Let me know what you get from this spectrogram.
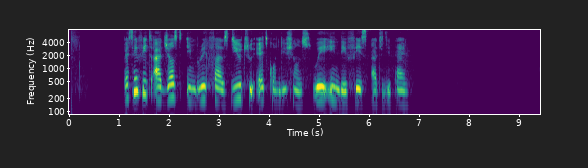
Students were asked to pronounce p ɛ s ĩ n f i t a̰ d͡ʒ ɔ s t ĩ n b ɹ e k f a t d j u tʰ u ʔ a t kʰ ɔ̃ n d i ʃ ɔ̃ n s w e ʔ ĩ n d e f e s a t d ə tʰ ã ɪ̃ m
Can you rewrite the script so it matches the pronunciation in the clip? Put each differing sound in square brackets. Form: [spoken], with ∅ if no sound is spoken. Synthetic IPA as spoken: p ɛ s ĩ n f i t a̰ d͡ʒ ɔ s t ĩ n b ɹ e k f a [s] d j u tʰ u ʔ [ɛ] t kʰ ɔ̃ n d i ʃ ɔ̃ n s w e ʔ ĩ n d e f e s a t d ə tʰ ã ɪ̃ m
